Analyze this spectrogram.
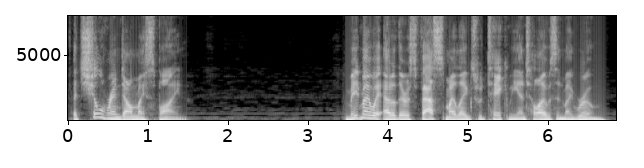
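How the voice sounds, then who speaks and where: American man, lively intonation, theatrical storytelling, visual novel narration, music underneath. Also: a little high. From Arizona, United States. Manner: theatrical, expressive. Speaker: streamer, voice performer.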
